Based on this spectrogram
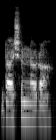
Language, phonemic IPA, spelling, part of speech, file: Bengali, /ɾ̠ɔ/, ড়, character, Bn-ড়.ogg
- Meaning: The 44th character in the Bengali abugida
